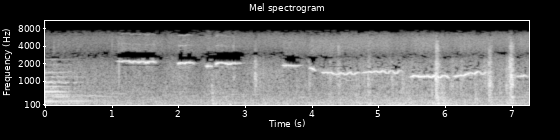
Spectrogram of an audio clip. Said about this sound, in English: He doesn't whistle that well.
